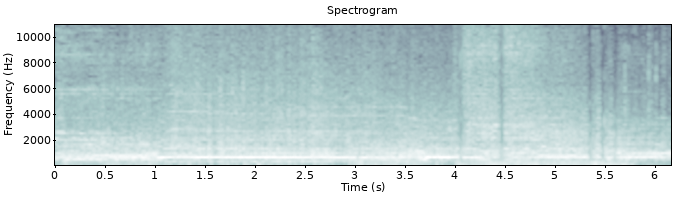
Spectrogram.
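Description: Live rock band playing the close of a song over a festival PA, heard from within the audience, with the crowd cheering. A long held high note sounds about a second in and lasts some three seconds.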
